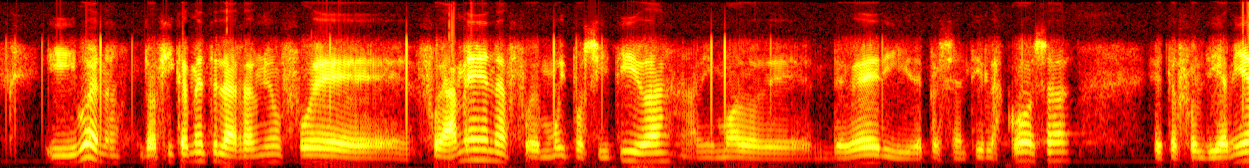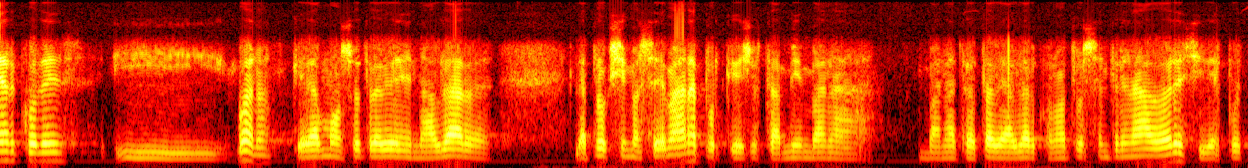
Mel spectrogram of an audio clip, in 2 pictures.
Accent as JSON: {"language": "Spanish", "region": "Córdoba", "country": "Argentina", "said": "Yo soy un cordobés medio raro, digamos."}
